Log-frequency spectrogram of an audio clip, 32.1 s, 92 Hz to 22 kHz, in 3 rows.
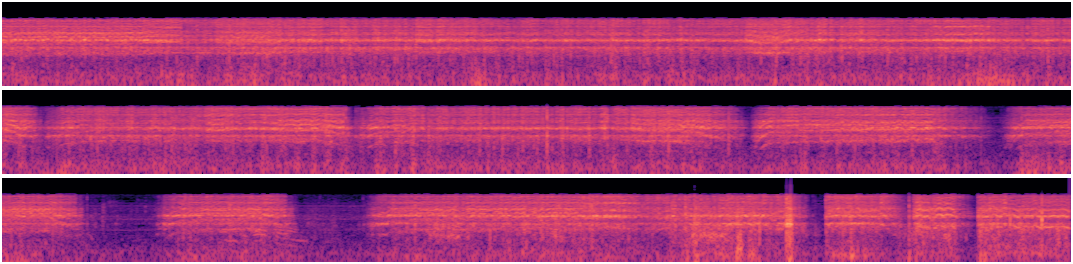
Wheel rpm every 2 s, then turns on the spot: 210, 220, 230, 230, 230, 170, 220, 170, 200, 150, 110, 80, 80, 210, 200, 180.
none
